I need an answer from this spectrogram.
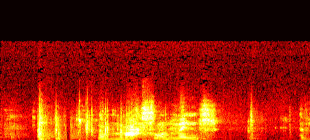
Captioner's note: foreign language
